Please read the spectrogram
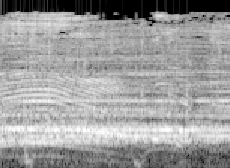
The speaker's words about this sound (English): I love my people. Let me hear you roar. Yeah.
